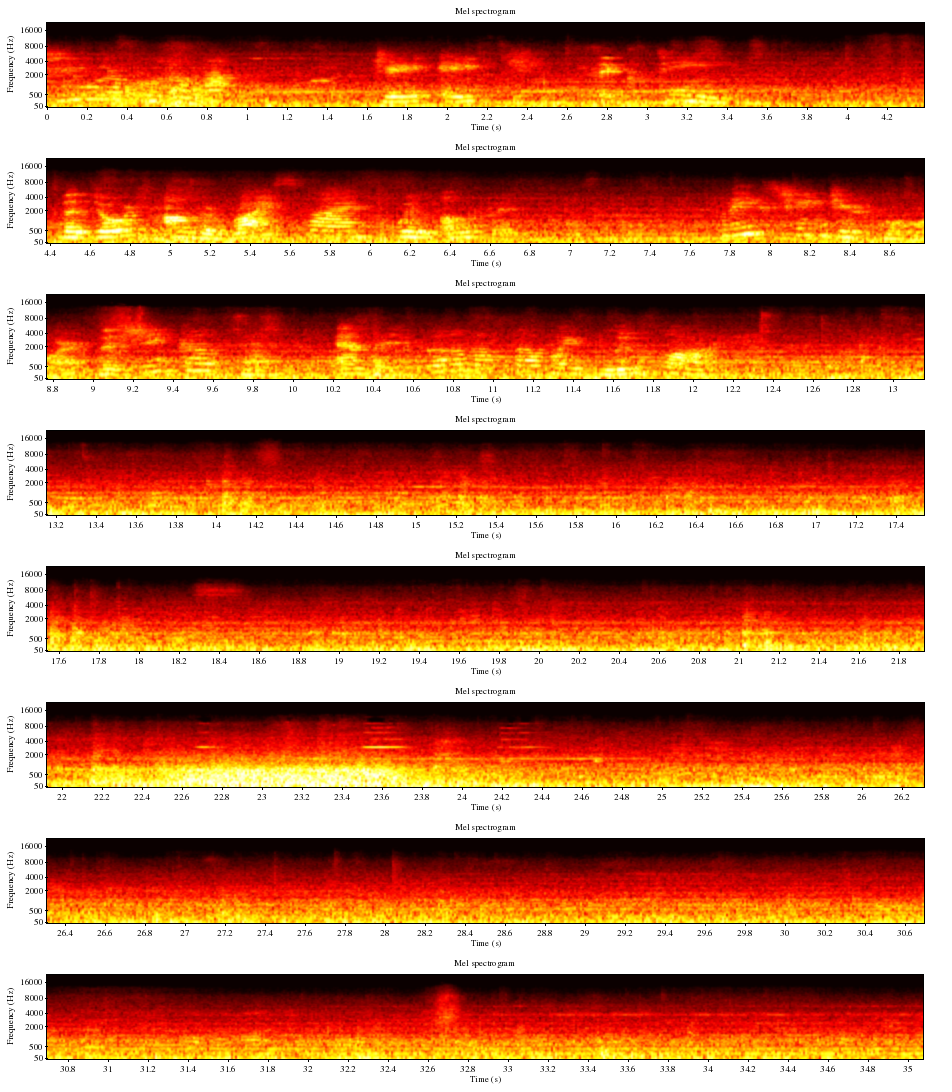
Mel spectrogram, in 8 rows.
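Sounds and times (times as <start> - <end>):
train wheels rumbling on rail: 0.0 - 35.0.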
